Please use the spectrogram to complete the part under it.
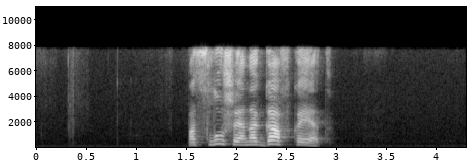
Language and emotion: Russian, angry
